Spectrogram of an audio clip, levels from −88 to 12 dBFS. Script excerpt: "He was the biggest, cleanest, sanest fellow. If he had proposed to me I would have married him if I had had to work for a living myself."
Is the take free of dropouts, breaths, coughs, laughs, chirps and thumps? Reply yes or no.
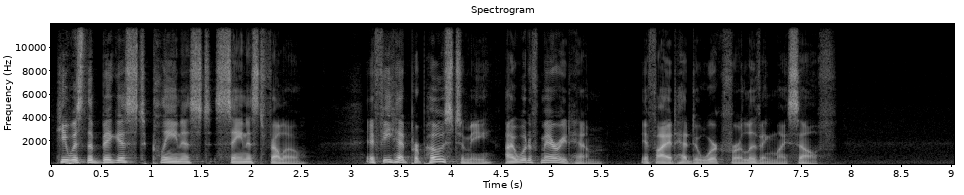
yes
